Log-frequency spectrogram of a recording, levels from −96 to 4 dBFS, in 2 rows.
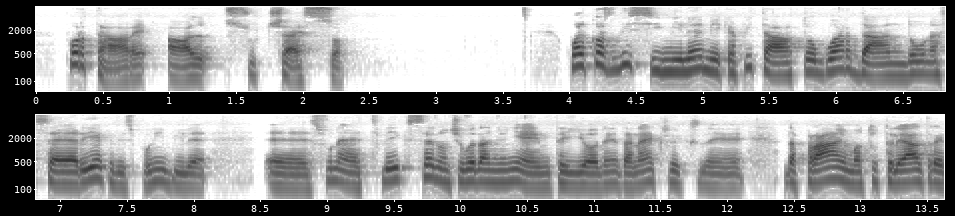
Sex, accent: male, native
